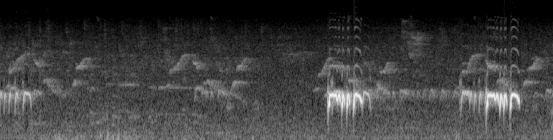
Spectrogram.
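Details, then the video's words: Active local zebra dove giving a lure call to coax untrained doves: soft coos early on, then two loud, rapid, stuttered coo phrases about two and a half seconds apart. "Perkutut lokal gacor suara cocok untuk pancingan yang masih bahan"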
